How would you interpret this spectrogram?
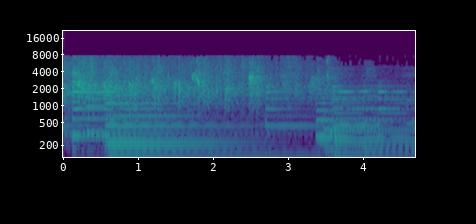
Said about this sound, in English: and we'll give her a hand clap and let her know we appreciate her and that we're praying for your future endeavors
